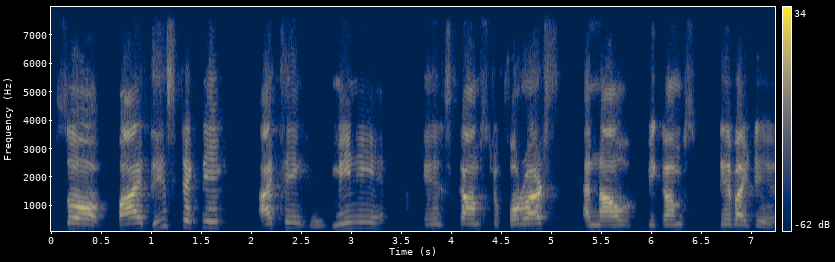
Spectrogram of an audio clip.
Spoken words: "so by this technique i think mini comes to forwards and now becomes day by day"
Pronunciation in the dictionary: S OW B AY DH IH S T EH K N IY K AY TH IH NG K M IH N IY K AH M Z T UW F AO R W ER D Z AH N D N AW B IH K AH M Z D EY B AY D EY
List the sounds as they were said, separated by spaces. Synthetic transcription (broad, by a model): S OW B AY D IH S T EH K N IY K AY T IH NG K M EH N IY K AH M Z T UW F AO R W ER D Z AH N D N AW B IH K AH M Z D EY B AY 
